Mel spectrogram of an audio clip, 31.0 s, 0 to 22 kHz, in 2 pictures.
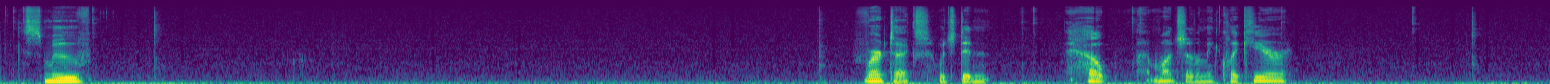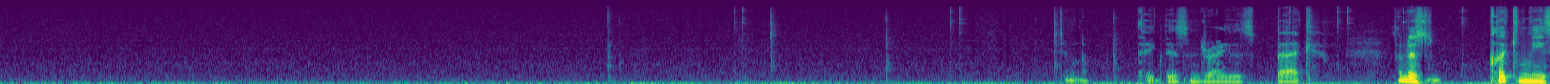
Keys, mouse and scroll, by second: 0.1 click, 0.2 click, 1.5 middle click, 10.2 click, 10.3 click, 11.3 click, 11.4 click, 12.8 click, 14.7 middle click, 22.8 click, 23.0 click, 23.2 middle click, 25.0 click, 25.1 click, 26.1 middle click, 27.3 click, 28.8 click, 29.0 click, 29.5 click, 30.8 click, 30.9 click.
